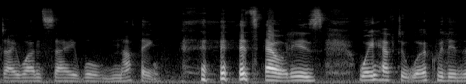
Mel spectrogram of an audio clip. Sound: laughs

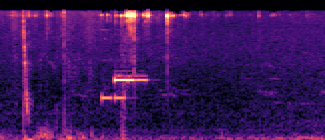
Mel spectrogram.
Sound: device chirps

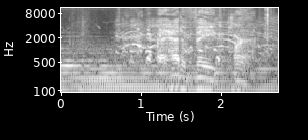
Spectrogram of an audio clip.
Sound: children laughing

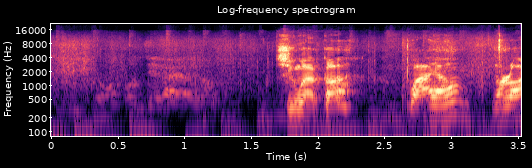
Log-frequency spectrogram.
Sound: voice crack lol

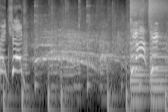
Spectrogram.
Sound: cheers

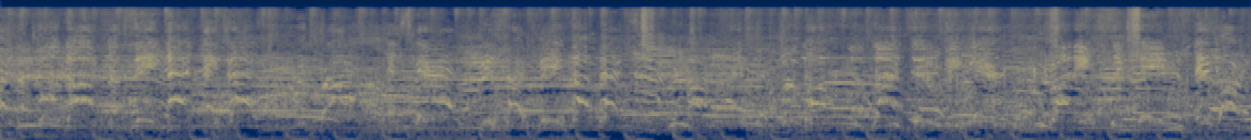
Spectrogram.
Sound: cheers

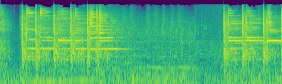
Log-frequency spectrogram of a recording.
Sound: gun shoots; metal targets ding; bell whistles; gun shoots; metal targets ding

